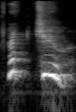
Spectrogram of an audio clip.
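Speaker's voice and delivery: high, loud hammed-up achoo; cartoon sneeze; big fake sneeze. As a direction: throw a huge theatrical sneeze. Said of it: "a pretty dramatic reading".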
